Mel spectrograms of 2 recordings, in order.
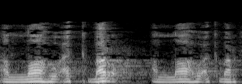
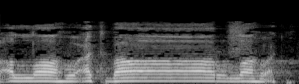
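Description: First: أكبر with a short a, never stretched; الله أكبر said correctly, the a in أكبر short; correct short form. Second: أكبر stretched into أكبار, the second a held very long; الله أكبار, the a in أكبر drawn out far too long; wrong long vowel. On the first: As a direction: say أكبر crisply, the a kept short. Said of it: "يبقى هنا". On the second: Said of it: "لو إنه يقول". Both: Shown as a demonstration.

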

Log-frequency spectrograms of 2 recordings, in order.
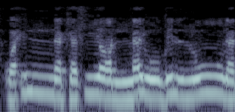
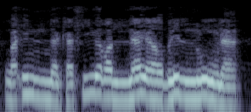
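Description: First: Said in the usual way. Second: ليضلون with a, not u, after y; fatha on ya. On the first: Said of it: "قرأ قالون بفتح الياء". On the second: Shown as a demonstration. Teacher shows Qalun's reading, ليضلون pronounced la-yadilluna. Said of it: "قرأ قالون بفتح الياء هكذا".

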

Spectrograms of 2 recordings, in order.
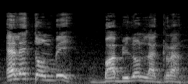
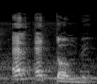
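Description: First: Crying out. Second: Said in the usual way. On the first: A narrator's reading. Preacher voicing the angel's cry over Babylon, proclaiming. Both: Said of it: "Il cria d'une voix forte".

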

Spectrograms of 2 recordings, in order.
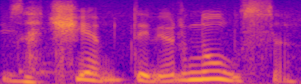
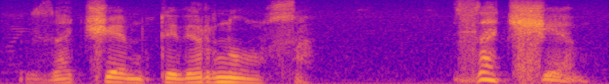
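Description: First: Slow, soft, despairing question; weak, hopeless lament. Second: Slow, soft, anguished question; quiet, hurt lament; pained. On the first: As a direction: plead it in despair, drawn out. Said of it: "в отчаянии повторял Мирон Антиохович". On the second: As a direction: ask it with pain, drawn out. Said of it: "с болью воскликнул тот". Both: A narrator's reading.

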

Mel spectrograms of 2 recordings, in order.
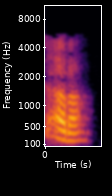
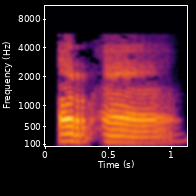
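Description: First: أرى as arā, no glottal stop after the r; hamza dropped. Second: أرأى split as ar-ā, with the second hamza sounded; original full form. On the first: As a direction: run the r straight into the vowel in أرى. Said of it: "فأصبحت أرى". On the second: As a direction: hold the r in أرأى, then a glottal catch into long ā. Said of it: "المفروض يقول أرأى". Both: Shown as a demonstration.

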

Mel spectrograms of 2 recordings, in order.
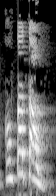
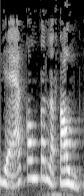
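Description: First: Blunt and short, a bit sharper, name only; curt answer. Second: Polite, even and gentle, with a respectful "Dạ"; polite answer. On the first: Narrator showing the rude way to answer, curt and blunt. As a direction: drop the politeness, answer curtly. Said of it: "Còn lần này nói rằng". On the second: Narrator showing the polite way to answer, gently respectful. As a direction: answer politely like a proper child. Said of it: "Thí dụ như". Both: Shown as a demonstration.

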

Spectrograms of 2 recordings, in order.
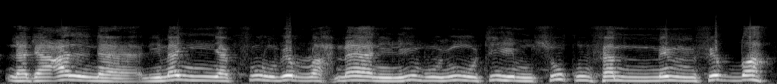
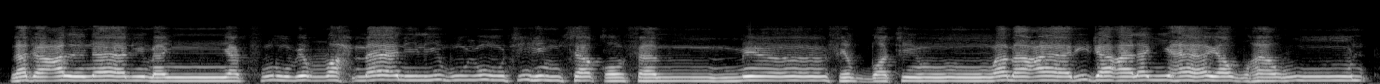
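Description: First: Said in the usual way. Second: Slow tartil, سقفا said "saqfan" with a and vowelless q; singular-form reading. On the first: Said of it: "قوله تعالى". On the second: Shown as a demonstration. Teacher demonstrating al-Duri's singular, سقفا chanted slowly as "saqfan". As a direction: chant with long holds, سقفا as "saq-fan". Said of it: "قرأ الدوري بفتح السين وسكون القاف".

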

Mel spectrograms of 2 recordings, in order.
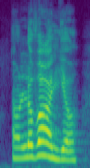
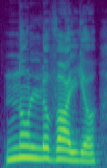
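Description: First: Blurted, clearly louder refusal; loud exclamation. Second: Slow, subdued repeat through a tear; quiet tearful repeat. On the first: Kendra refusing the gold from Jean, a loud blurted refusal. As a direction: push it out loud without thinking. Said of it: "esclamò lei senza riflettere". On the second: Kendra refusing Pocket's gold again, slow and teary. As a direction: say it again slowly, holding back tears. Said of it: "ripeté". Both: Acted.

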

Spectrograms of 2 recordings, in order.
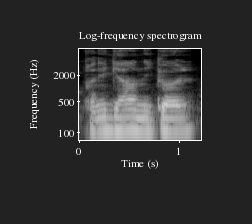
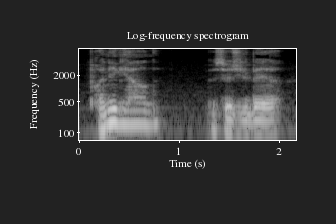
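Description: First: Measured echo of a threat; composed counter-warning. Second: Menacing. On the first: Young man turning the maid's threat on her, composed. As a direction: hand the warning back to her, restrained. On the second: Maid threatening to expose the intruder, menacing. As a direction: warn him with open threat. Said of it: "d'un ton de menace". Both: A narrator's reading.

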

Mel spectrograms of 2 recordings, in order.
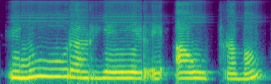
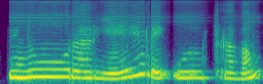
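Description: First: "outravant" said as "ou-tra-vant", the fixed word; corrected reading. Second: "ultravant" said with "ul-", the misread word; first slipped reading. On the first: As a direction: correct "outravant" clearly after the slip. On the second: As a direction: stumble on "ultravant" before correcting. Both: Shown as a demonstration.

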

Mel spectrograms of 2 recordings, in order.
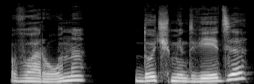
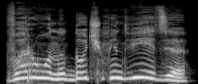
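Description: First: Slow, questioning rise on each word; disbelieving echo; puzzled repeat. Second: High, slow, alarmed cry; crying out in fear; frightened exclamation. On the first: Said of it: "повторила я". (недоумённо, переспрашивая) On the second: (испуганный возглас) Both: A narrator's reading.

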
